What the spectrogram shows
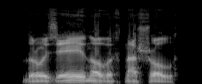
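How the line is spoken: Quiet grumble. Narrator (Russian): тихо пробурчал Снейк

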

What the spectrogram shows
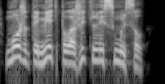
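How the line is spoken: Snort. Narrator (Russian): хмыкнул Макс

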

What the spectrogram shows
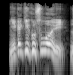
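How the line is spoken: Yell. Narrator (Russian): заорал обкурок

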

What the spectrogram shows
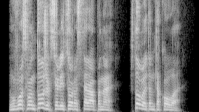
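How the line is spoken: Snapping retort. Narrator (Russian): огрызнулся он

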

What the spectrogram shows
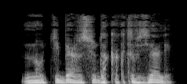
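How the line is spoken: Snort. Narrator (Russian): хмыкнул я

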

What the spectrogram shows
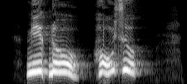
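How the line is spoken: Roaring. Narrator (Vietnamese): Lâm phu tử gầm lên

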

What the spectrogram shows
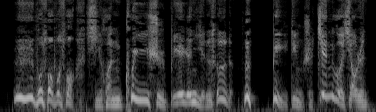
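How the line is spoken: Loud. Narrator (Chinese): 蝴蝶花大声说

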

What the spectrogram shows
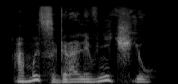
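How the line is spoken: Hissed. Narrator (Russian): в ответ он прошипел

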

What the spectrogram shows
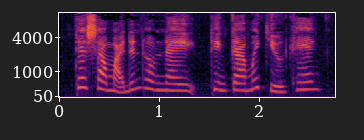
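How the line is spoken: Smiling speech. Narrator (Vietnamese): Đinh Đan mỉm cười nói

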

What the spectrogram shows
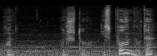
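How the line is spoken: Soft gasp, whisper. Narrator (Russian): Хип тихонько охнула, только прошептала

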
